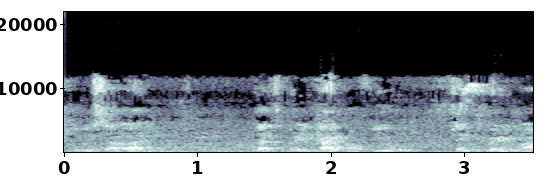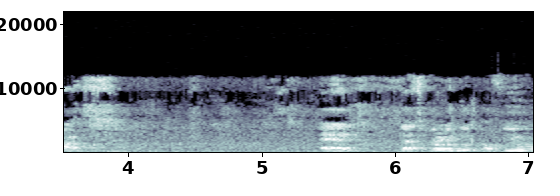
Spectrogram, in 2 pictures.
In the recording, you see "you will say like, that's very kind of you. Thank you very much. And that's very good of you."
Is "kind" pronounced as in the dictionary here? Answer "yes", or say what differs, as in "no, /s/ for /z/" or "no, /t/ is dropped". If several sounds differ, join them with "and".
no, /d/ is dropped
